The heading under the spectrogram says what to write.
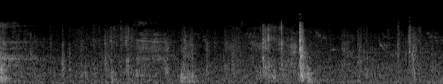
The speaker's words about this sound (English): The driver unbuckles his seatbelt and gets out of the truck.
